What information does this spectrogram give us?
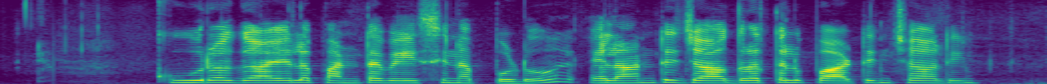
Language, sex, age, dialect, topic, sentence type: Telugu, female, 36-40, Telangana, agriculture, question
